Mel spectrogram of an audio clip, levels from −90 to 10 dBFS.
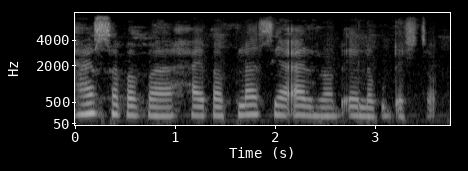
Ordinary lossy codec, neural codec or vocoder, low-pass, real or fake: none; none; 7.2 kHz; real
